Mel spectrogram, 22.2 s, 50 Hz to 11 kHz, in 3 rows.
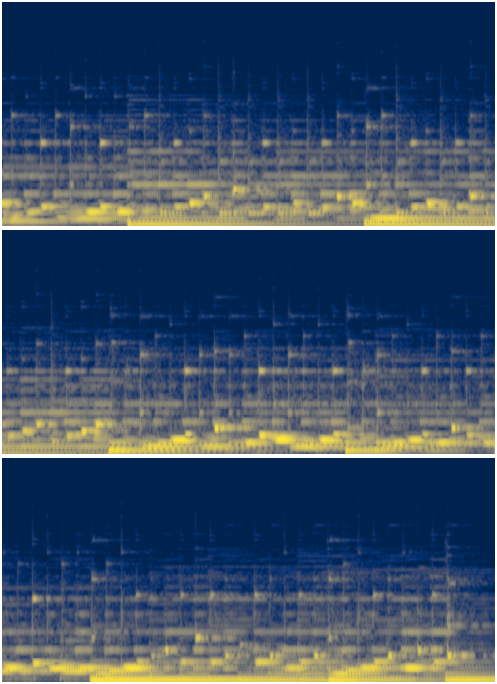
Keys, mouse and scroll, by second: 0.8-2.0 middle drag, 3.0 alt+middle click, 3.3 ctrl+alt+middle click, 4.1 right click, 4.4 alt+middle click, 5.8 shift+click, 6.1 alt+middle click, 6.7 alt+middle click, 8.2 shift+click, 8.5 alt+middle click, 9.1 alt+middle click, 9.3 ctrl+alt+middle click, 9.7 alt+middle click, 10.8 shift+click, 11.4 alt+middle click, 18.5 alt+middle click, 19.3 alt+shift+middle click, 19.6-20.9 alt+middle drag, 21.3 ctrl+z.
